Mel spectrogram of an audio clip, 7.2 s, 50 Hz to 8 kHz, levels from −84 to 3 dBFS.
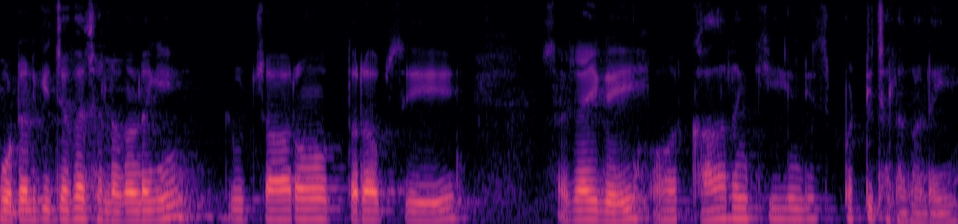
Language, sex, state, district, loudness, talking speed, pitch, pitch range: Garhwali, male, Uttarakhand, Tehri Garhwal, -34 LUFS, 175 wpm, 130 Hz, 125-135 Hz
